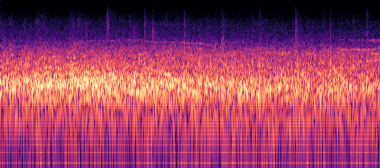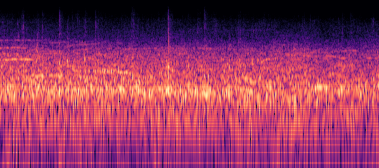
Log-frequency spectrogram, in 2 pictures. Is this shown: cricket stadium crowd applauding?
yes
